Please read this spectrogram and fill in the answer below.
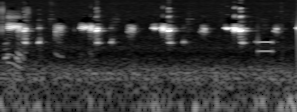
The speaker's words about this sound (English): Too much noise. That's not normally what it does. It's the thing is I'm calling myself from one phone to the other. So that's why it's doing all that echo and squeak and bleh that's going on.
